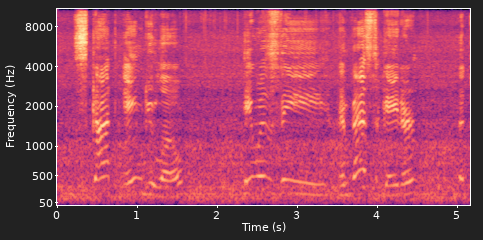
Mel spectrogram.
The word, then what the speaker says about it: Angulo: that the investigator Scott in Gulu I think that's how you say it his that last name is spelled a in G you Elmo Scott Angulo he was the investigator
